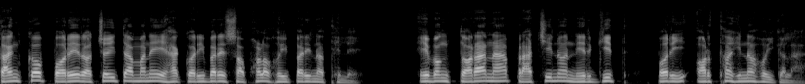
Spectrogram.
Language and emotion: Odia, neutral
